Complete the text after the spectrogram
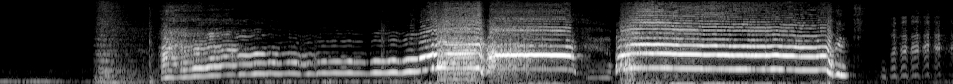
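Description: A man screams loudly in a high, rising voice.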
